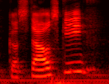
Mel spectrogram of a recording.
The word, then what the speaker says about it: Gostkowski: Gostkowski? – That sounds good.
